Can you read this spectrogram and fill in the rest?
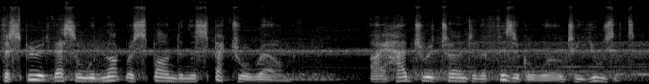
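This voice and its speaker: An actor playing a brooding undead wraith in a video game, narrating with formal, eloquent, theatrical diction and a solemn manner. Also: male voice, a little high, animated, moderate pace, over loud music, close to an everyday voice, poor audio. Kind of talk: dramatic scripted game narration.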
